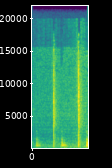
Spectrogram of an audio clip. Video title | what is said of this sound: Easy Cast Iron Skillet Rosemary and Sea Salt Focaccia Bread - Twisted Mikes | you can kind of thump it it sounds Hollow it's done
